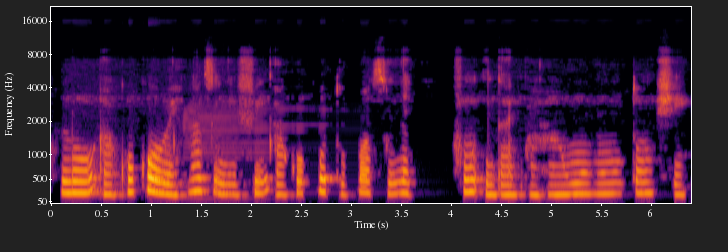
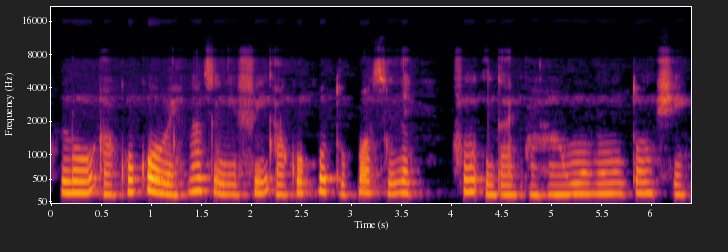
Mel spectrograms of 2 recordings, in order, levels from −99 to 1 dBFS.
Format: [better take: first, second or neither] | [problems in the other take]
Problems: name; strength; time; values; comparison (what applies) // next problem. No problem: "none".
second | noise reduction (classical method spectral subtraction)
